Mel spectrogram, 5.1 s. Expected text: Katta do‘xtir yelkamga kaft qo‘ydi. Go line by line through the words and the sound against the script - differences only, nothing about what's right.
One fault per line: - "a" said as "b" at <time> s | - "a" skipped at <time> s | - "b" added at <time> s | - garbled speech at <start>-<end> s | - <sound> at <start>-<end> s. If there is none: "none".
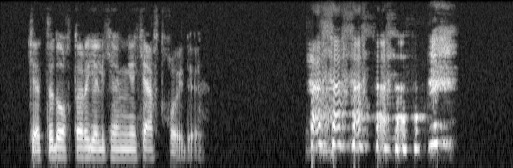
- laugh at 3.1-4.6 s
